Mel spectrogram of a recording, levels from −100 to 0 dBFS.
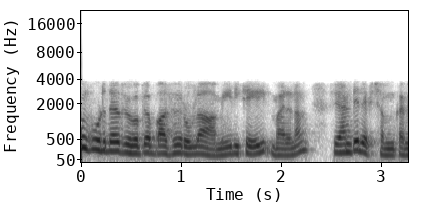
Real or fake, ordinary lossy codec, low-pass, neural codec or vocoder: fake; Opus, 32 kbps; 3.6 kHz; codec, 16 kHz, about 1 kbps, DyCAST, with the encoder's durations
